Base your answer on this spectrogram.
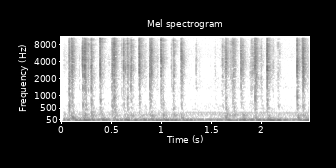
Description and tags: when you write in your computer.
